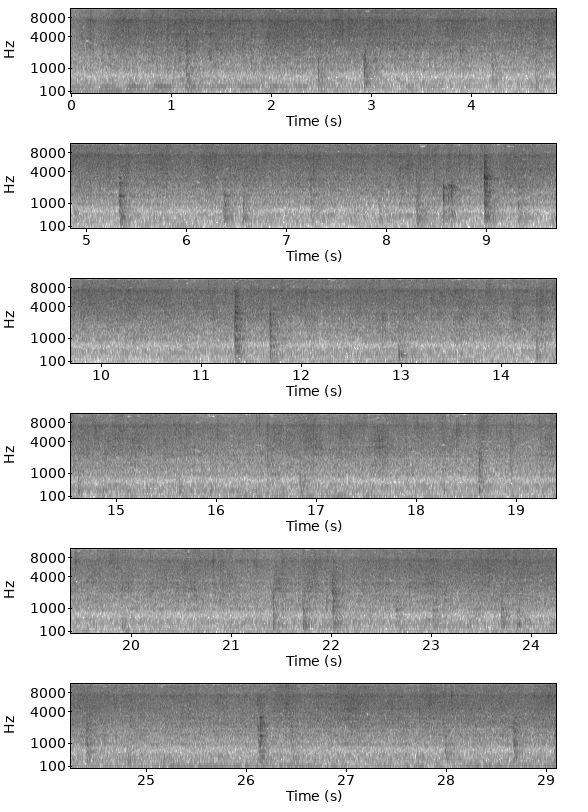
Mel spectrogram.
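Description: Chopped onions and tomatoes sizzling in hot oil in a non-stick pan while being stirred with a wooden spatula, with a steady sizzle and scattered sharp taps and scrapes of the spatula against the pan.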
